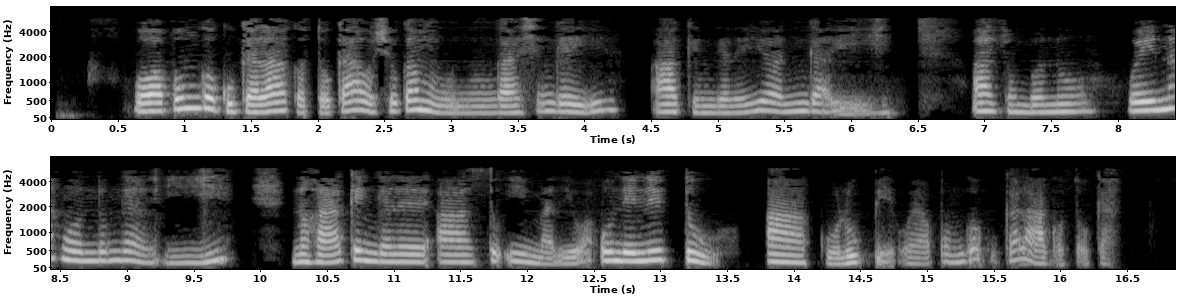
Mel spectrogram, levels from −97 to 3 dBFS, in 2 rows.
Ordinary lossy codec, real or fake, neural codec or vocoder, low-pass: MP3, 24 kbps; fake; codec, 16 kHz, 0.4 kbps, LongCat-Audio-Codec; 7.2 kHz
